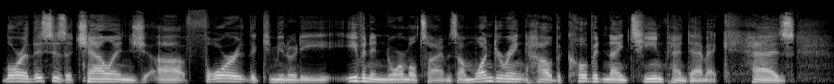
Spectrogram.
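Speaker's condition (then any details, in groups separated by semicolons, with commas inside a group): No condition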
